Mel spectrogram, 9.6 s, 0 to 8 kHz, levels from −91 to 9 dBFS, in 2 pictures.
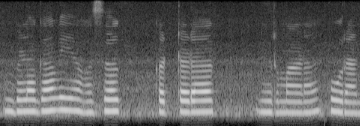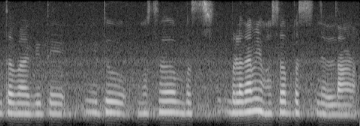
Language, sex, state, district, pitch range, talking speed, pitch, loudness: Kannada, female, Karnataka, Belgaum, 215-240 Hz, 80 wpm, 225 Hz, -16 LUFS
